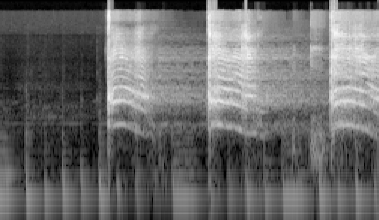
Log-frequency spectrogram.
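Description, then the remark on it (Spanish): A person's voice imitates a seagull but produces three loud, harsh, crow-like caws, each falling in pitch, spaced about a second apart over a quiet, steady low pulsing beat. “… imita a una gaviota.”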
